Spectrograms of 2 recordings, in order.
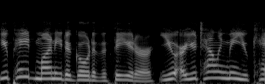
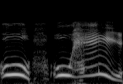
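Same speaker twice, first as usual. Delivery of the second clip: put-on, high-pitched, feigned surprise; 9 semitones higher, 4 dB louder than usual. Retelling how line cutters greet friends ahead: imitating a feigned surprised greeting. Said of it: "they pretend they don't see you standing".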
